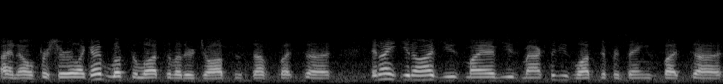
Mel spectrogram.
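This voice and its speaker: With a Canadian accent, a man talks at a very fast pace in a fairly high pitch with ordinary pitch variation. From Canada, British Columbia. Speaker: caller, aspiring 3D artist. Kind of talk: casual chat.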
